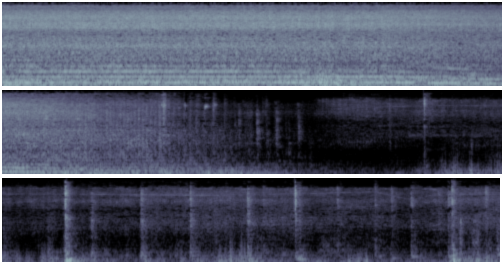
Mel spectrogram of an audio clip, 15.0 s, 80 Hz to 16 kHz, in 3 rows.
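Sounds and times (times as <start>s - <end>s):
pump machinery winding down: 0.0s - 7.6s.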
